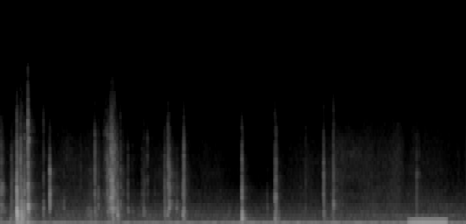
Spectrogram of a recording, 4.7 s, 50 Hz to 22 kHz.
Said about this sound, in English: Then, in the room, she picks up the phone and dials 0.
